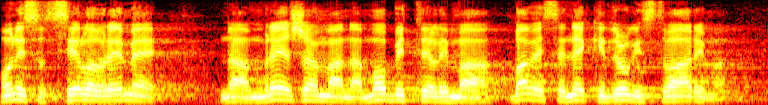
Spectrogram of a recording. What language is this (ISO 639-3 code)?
hrv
